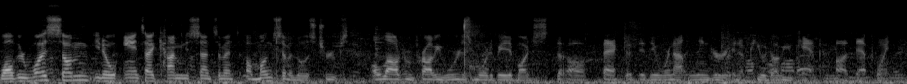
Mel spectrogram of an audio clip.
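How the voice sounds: Over clear background noise, a man with a fairly low pitch talks fast, with few pauses and fairly even intonation.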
